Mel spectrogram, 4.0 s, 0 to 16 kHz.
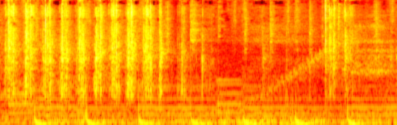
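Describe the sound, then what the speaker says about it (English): A Yuxin 3x3 Cake Cube puzzle clicks sharply as its layers turn, a steady run of loud, close, regular snaps with no talking. "It is definitely a clicky puzzle."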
